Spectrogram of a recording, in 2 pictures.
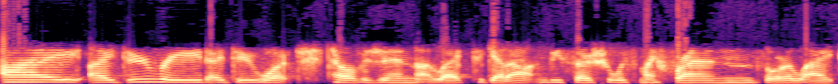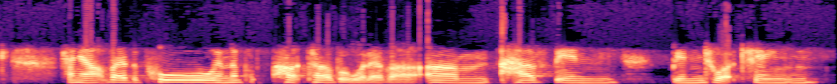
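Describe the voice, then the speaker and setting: A woman being interviewed, chatting informally and pausing to think as she answers. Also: mid-range voice, level tone. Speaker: interview guest, actor and writer. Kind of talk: casual chat. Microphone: telephone. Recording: tinny, narrow phone line.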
